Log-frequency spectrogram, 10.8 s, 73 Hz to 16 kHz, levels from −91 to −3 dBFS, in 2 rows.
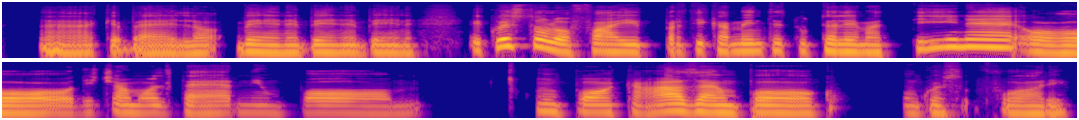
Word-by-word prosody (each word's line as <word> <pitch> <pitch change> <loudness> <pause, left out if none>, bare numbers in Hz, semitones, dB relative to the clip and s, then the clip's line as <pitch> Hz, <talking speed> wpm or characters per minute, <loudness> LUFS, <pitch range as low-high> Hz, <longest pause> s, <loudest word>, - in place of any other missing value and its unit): Eh, - - -2
che - - -5
bello. 120 - -2
Bene, 130 -2 +1
bene, 130 0 -1
bene. 130 -1 -3 0.2
E 160 - -3
questo 230 +2 +5
lo 150 -7 +5
fai 135 +1 +1
praticamente 145 +2 -2
tutte 145 +1 -2
le 140 - +3
mattine 210 +12 +2
o, 125 -4 +3
diciamo, 125 +1 -4
alterni 115 - -4
un 125 -2 -15
po' 125 -2 -3 0.7
un 145 -3 -5
po' 135 0 +1
a 130 - -1
casa 140 +2 +3
e - - +4
un 130 -2 0
po' 65 - +2
c - - -16 0.3
con 125 - -10
questo, 120 -2 -8
fuori. 120 -1 -4
130 Hz, 165 wpm, -27 LUFS, 125-145 Hz, 0.7 s, questo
